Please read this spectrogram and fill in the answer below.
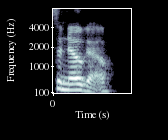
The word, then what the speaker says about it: Sanogo: Is it Adamu Sango? – I think it's Sanogo.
